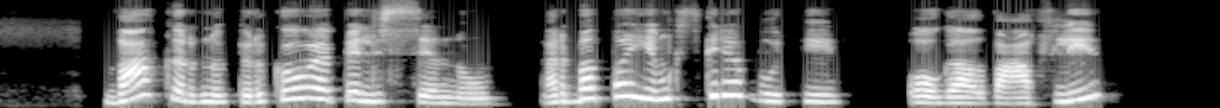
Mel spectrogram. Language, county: Lithuanian, Utena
